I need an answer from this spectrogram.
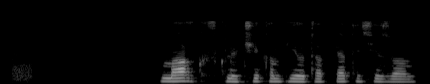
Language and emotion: Russian, neutral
